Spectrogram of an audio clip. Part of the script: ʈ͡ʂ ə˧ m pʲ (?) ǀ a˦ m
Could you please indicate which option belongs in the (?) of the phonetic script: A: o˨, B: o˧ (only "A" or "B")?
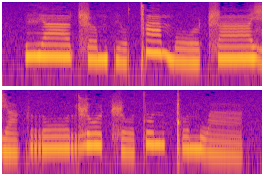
A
